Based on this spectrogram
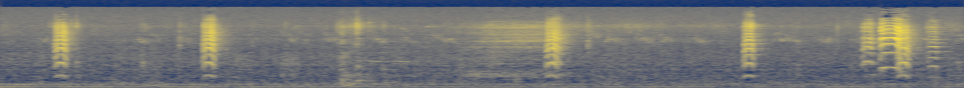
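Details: Australian zebra finches kept indoors, bathing in the morning, give isolated nasal beep calls about every second or two, ending in a faster pair of notes, over faint background noise.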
